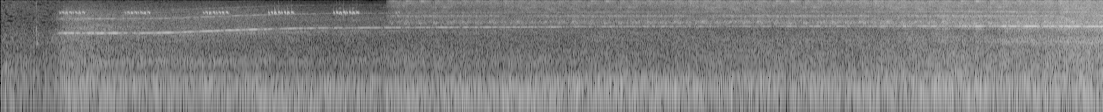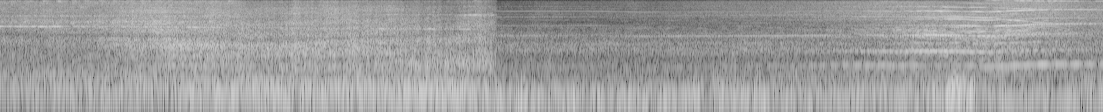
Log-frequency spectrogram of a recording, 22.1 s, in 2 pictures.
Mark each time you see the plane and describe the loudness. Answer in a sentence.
You can hear the plane from 0.3 to 22.0 s, getting louder.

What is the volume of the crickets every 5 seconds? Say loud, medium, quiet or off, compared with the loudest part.
medium, medium, loud, off, off.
